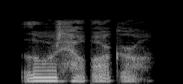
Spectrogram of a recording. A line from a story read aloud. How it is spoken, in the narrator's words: Sophia said quietly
